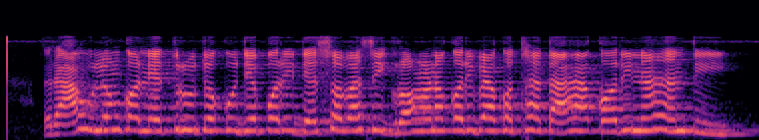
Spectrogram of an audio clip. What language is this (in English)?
Odia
